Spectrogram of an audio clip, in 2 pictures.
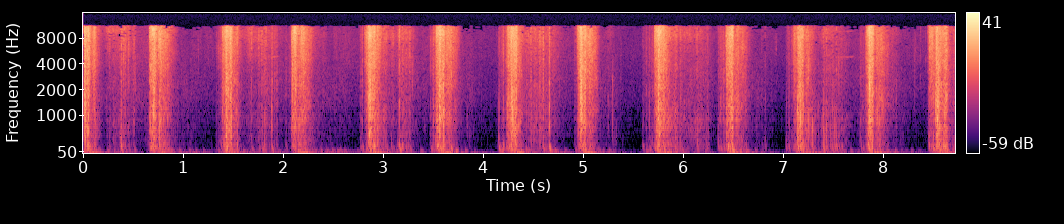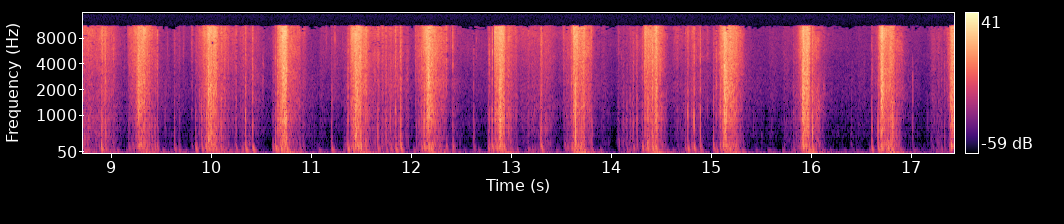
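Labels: A man walks loudly with boots in fresh snow. 0:00.0 - 0:17.4

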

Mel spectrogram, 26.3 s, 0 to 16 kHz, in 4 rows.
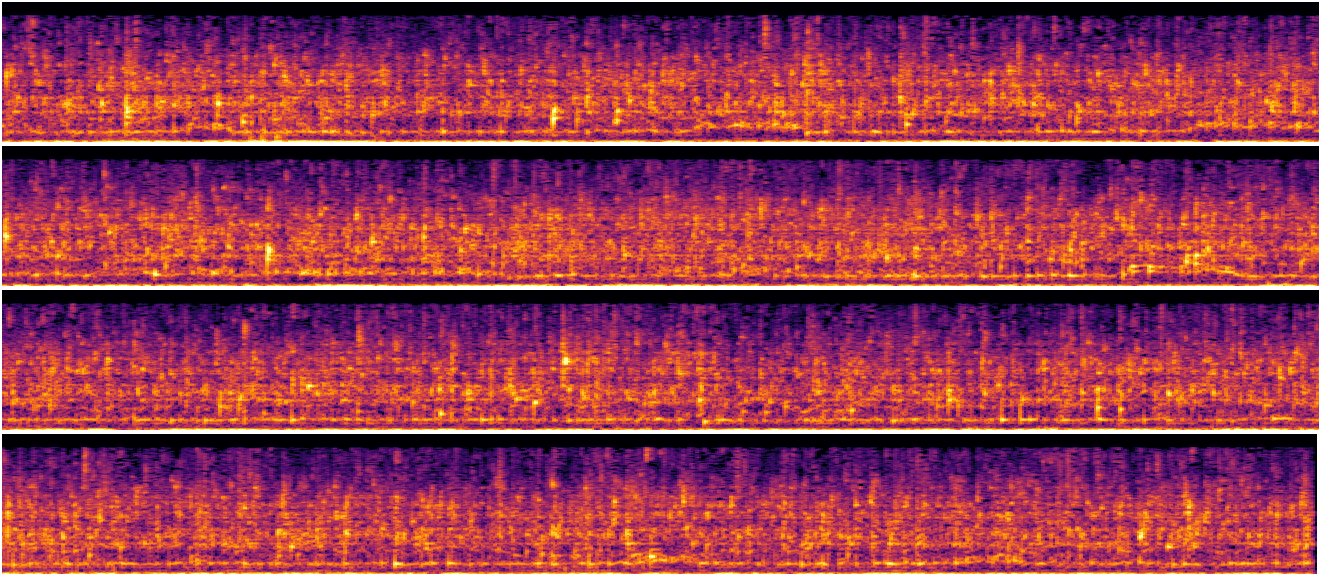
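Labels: A stream of water pouring. 0:00.1 - 0:02.8
Water flowing. 0:03.0 - 0:08.0
Water flowing down a stream. 0:08.0 - 0:16.3
Water flowing downstream. 0:16.5 - 0:26.3

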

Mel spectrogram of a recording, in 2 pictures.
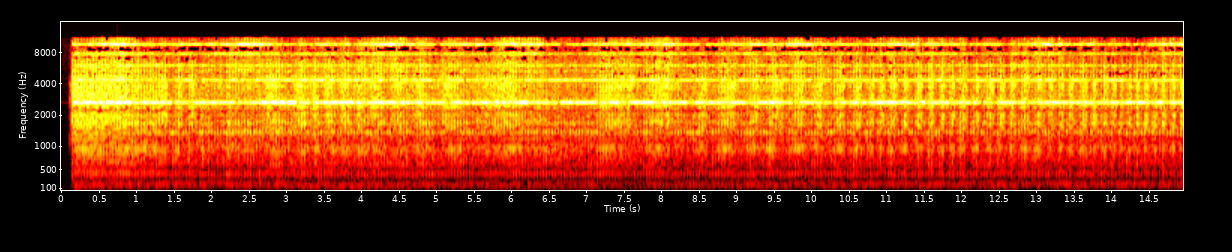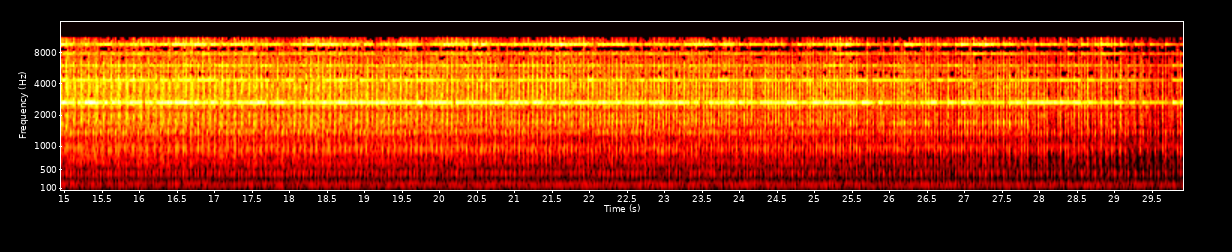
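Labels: An old alarm clock is continuously ringing with a loud metallic sound that fades at the end. 0:00.1 - 0:29.9

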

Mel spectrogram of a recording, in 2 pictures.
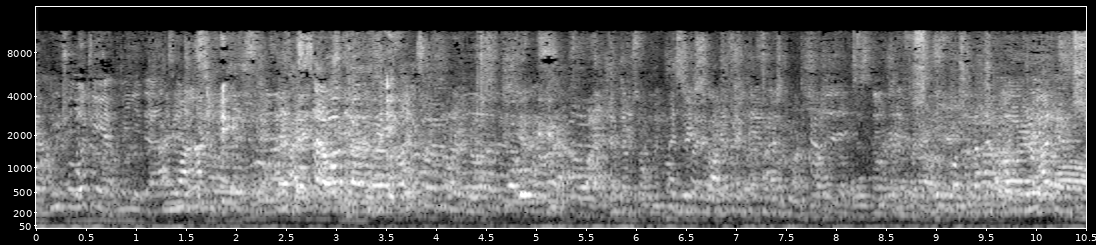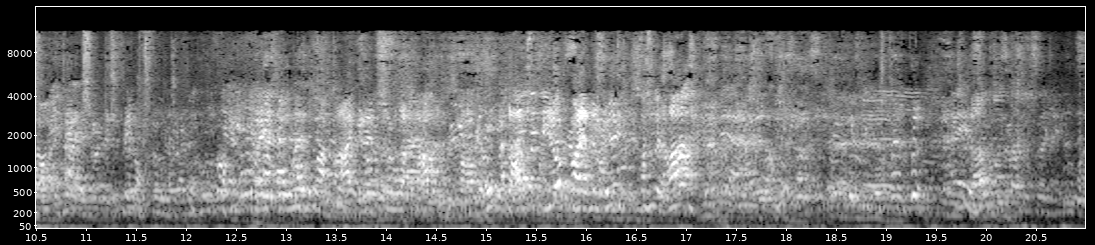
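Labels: A lively crowd buzzes with overlapping chatter, voices rising and falling in a rhythmic hum as groups talk and laugh, blending into a constant, energetic murmur. 0:00.0 - 0:21.0

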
